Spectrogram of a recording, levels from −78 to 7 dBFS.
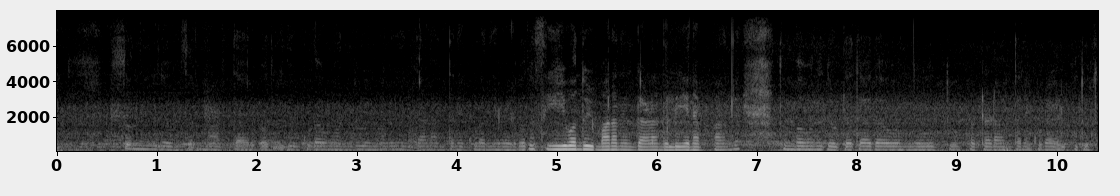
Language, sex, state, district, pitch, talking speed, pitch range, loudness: Kannada, female, Karnataka, Dharwad, 180 Hz, 120 wpm, 175-190 Hz, -33 LUFS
